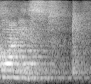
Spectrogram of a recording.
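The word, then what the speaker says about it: honest: saint letter বা উজ্যবর্ণ এরকম অনেকেই আছে যেমন অনেস্ট তাহলে অনেস্ট এইচ কে উচ্চারণ করছি এইচ বাদ দিয়ে পড় তাহলে অনেস্ট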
